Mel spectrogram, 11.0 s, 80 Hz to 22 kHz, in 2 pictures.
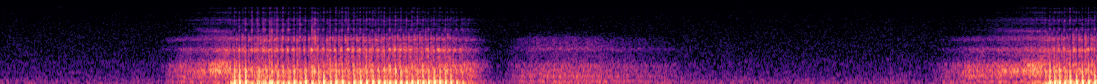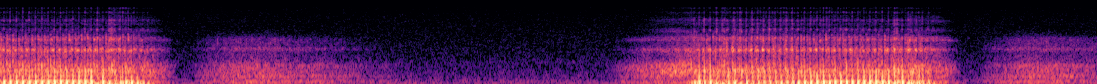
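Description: Three loud, rough inhaled snores about four seconds apart, each followed by a softer exhale. Steady snoring at roughly 15 breaths a minute.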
